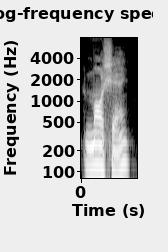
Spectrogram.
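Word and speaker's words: Moshe (משה): But Noah's mom, or excuse me, Moses' mom, by the way, Moses in Hebrew is pronounced Moshe, which means drawn out.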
